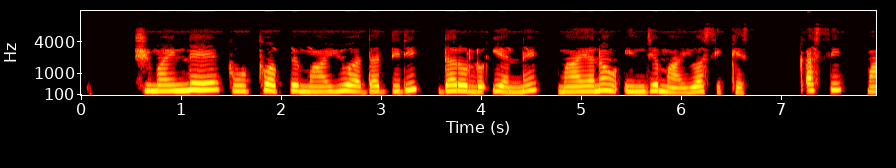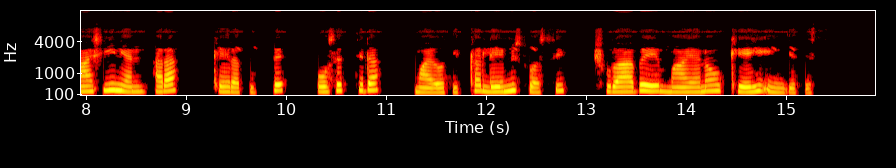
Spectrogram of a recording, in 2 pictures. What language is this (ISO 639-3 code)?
wal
